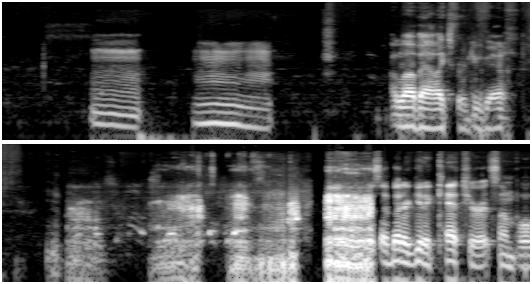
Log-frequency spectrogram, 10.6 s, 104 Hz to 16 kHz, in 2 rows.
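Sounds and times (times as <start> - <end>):
speech: 4.0 - 8.2, 9.0 - 10.5
dog growling: 5.8 - 9.0.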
